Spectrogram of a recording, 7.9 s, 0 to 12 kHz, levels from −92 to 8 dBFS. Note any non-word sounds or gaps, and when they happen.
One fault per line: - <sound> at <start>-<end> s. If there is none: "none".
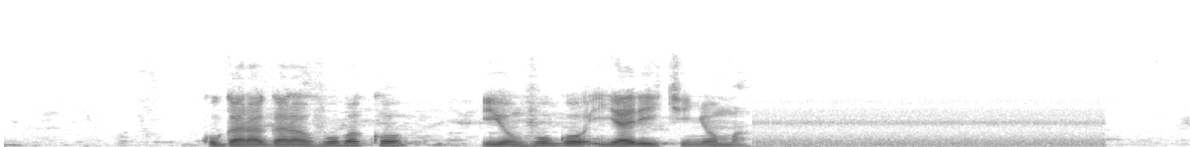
none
